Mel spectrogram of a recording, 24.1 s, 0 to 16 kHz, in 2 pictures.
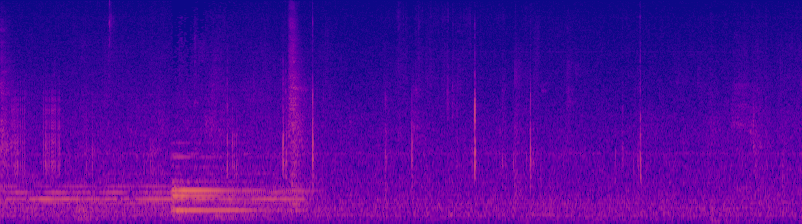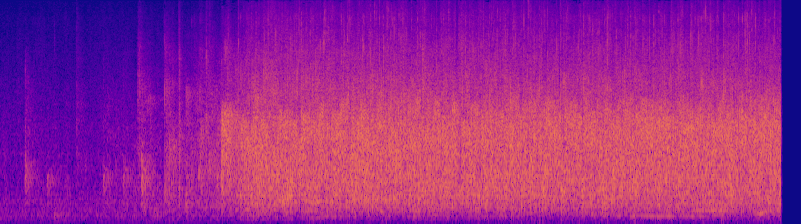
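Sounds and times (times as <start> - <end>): audience applause: 13.8 - 23.8.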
